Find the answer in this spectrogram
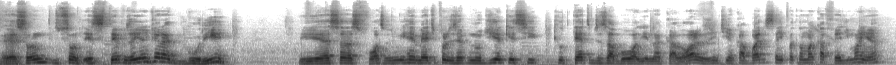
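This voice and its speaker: The speaker uses a normal speaking voice at a moderate pace, with ordinary pitch variation. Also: man, fairly high pitch for a man. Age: 60s. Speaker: former journalist. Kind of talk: interview.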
